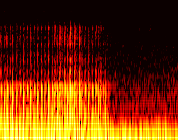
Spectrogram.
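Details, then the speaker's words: Snoring from a sleeping Pekingese dog: a single loud, low, rattling snore lasting under a second, fading to quiet breathing. "Is he snoring? Ozzy. He's snoring, baby. He's snoring. He's snoring. He's sawing logs."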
